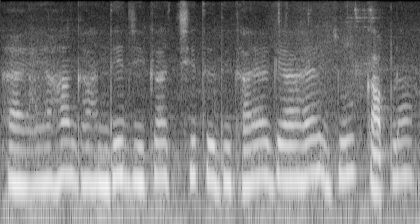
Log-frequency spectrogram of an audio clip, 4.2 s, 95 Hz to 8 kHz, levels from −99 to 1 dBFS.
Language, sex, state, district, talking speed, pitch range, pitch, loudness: Hindi, female, Bihar, West Champaran, 155 wpm, 215-235 Hz, 225 Hz, -16 LUFS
